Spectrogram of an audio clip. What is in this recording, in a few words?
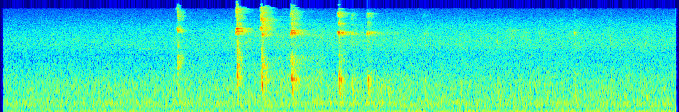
Eurasian red squirrel Sciurus vulgaris; Awenne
